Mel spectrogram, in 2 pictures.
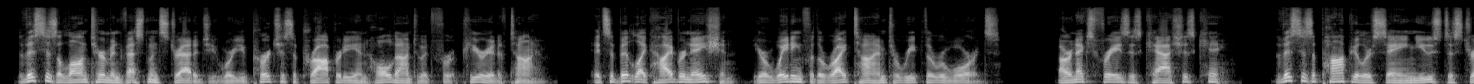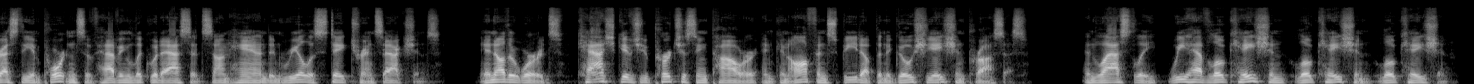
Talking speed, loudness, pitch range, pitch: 175 wpm, -18 LUFS, 85-110 Hz, 90 Hz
